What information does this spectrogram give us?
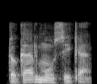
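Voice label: "tocar musica", Spanish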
